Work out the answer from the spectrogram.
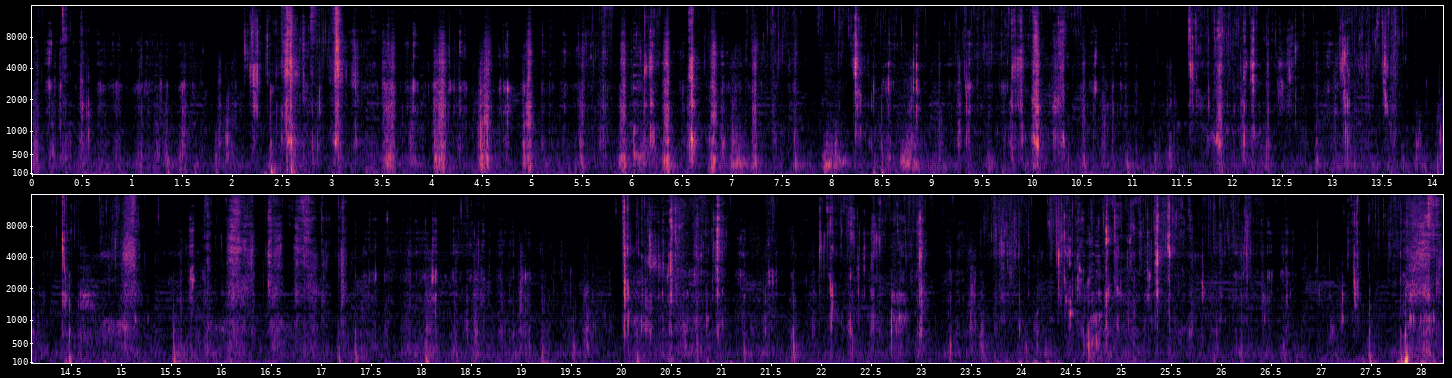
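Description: Close-miked mouth sounds of eating cocktail sausages with rice: wet chewing, biting and crunching, with many small irregular clicks and smacks and a few short pauses.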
